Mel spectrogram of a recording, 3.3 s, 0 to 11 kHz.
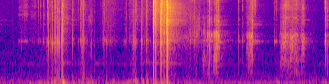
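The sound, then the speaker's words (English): A screw cap is twisted off an unopened standard 750 milliliter bottle of Ligne Aquavit, 41.5% alcohol: a series of soft scraping clicks, then a sharp, bright crackling burst as the seal breaks, followed by lighter rubbing ticks. No one speaks. “Nice screw cap, as expected.”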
